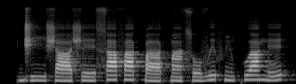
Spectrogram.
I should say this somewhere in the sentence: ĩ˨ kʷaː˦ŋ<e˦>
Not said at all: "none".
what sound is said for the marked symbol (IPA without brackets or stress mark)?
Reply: e˨˦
